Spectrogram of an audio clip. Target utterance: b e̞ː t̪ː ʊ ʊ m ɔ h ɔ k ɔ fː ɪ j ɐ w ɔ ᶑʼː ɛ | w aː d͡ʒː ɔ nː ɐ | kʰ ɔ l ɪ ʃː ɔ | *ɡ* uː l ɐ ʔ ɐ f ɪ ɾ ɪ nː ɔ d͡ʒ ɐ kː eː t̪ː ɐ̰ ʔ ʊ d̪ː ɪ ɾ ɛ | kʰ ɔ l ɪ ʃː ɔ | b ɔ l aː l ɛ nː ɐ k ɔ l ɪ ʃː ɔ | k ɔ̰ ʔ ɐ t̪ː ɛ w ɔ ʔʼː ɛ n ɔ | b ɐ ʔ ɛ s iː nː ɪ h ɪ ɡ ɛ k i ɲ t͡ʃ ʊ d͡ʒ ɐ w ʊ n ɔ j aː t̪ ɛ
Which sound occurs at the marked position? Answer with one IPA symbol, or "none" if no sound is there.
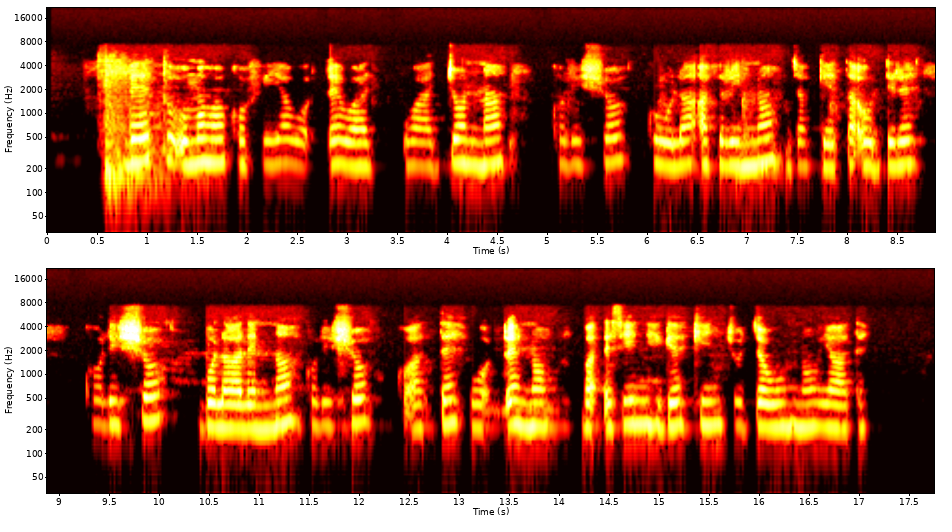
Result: k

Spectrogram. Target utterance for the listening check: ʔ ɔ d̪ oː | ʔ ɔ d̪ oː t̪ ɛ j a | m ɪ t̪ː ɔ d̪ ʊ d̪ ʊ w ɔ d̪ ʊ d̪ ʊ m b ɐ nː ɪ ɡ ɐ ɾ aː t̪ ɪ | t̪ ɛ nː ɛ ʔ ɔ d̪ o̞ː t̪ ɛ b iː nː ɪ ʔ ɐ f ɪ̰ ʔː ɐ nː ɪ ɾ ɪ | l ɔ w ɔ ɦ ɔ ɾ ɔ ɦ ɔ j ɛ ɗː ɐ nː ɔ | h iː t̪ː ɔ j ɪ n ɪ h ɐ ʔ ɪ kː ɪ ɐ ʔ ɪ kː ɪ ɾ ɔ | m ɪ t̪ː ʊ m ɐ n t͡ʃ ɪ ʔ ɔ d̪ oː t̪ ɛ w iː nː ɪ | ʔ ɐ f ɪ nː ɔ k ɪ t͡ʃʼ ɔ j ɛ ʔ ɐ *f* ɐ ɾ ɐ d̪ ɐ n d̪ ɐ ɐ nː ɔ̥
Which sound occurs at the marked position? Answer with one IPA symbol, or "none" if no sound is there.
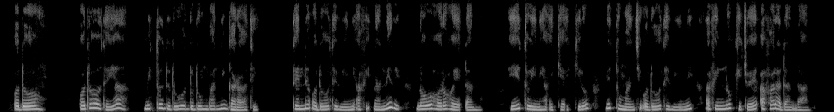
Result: f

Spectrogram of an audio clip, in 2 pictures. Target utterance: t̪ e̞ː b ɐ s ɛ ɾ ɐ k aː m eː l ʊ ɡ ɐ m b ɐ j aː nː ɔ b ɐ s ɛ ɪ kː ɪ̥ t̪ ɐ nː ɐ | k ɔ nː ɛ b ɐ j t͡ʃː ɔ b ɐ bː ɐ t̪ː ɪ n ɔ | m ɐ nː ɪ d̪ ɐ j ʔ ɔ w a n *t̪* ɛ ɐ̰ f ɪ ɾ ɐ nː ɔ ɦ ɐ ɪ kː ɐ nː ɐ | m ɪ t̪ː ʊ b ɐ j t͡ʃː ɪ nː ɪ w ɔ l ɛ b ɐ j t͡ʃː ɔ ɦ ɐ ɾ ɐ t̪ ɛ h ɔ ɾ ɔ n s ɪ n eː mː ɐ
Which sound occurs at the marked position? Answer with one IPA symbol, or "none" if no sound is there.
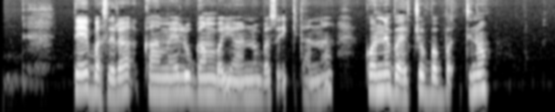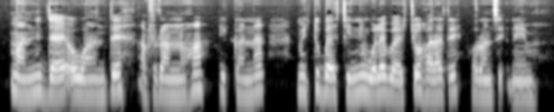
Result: t̪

